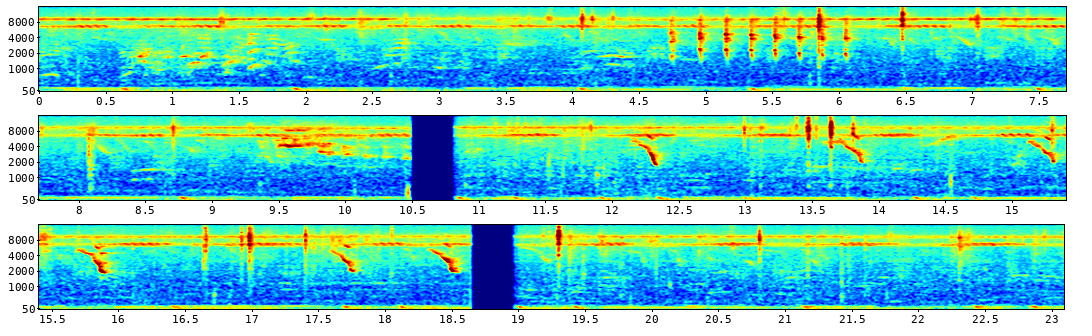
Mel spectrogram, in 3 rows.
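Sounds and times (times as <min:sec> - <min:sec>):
scissors snipping: 0:13.0 - 0:14.6.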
